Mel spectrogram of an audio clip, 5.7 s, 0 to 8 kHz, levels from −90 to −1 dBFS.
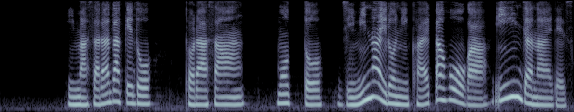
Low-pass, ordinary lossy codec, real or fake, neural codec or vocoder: none; none; fake; codec, 16 kHz, 16 kbps, FunCodec, trained on LibriTTS, 50 frames a second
